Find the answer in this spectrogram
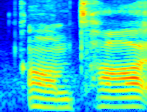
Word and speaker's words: Ptah: And Ta is also a creator of all or whatnot. So yeah, and it's spelled as Ptah.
